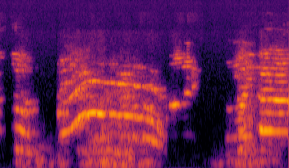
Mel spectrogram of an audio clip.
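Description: A person's voice: short fragments of speech, with one drawn-out vocal sound lasting about a second in the middle that rises and then falls in pitch.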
